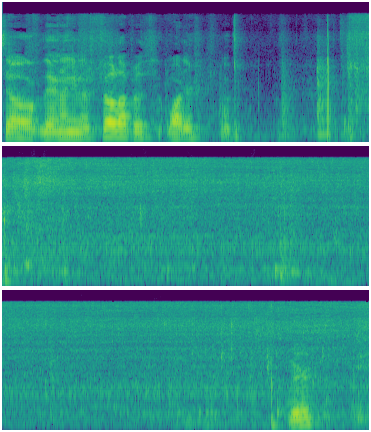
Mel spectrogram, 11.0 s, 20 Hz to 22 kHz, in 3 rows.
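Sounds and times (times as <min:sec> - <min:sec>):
tap water filling a container: 0:03.4 - 0:11.0.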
